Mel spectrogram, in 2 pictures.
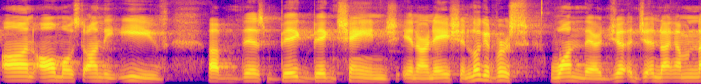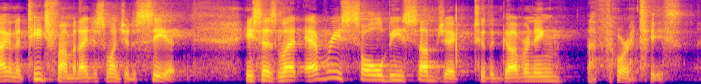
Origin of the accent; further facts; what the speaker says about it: Batavia, Ohio, United States; I grew up back in Ohio, and we were in Batavia, Ohio at this point, just east of Cincinnati.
